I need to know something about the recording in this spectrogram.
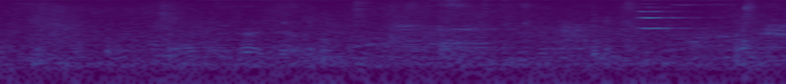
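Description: A man's footsteps walk along a hard floor.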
